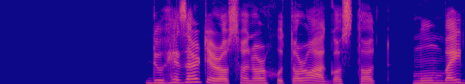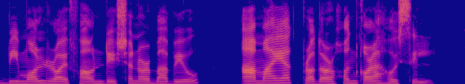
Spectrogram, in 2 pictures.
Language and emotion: Assamese, neutral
